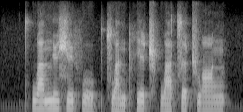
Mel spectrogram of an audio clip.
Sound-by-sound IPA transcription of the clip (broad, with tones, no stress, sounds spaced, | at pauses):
t̪ʰ w ä˥ n̪ y˥ ɕ y˥ f u˥˩ | t͡s w a˧˥ n pʰ i˥ ʈ͡ʂʰ w ä˧˥ t͡s ɹ̩˥˩ ʈ͡ʂ w ɑ˥ ŋ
